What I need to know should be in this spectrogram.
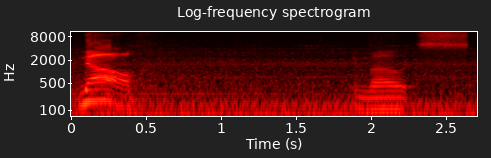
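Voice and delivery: normal talking voice

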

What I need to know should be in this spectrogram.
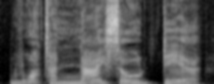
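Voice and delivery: fond little remark, drawn out; girl's voice. A narrator's reading. Sister praising the old lady, lightly voiced girl.

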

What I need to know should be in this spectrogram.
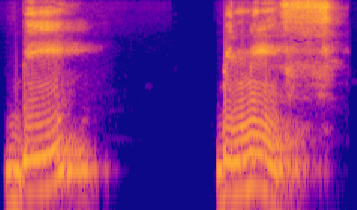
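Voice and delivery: BE alone, pause, then BENEATH; BE held up before BENEATH; syllable demonstration. Shown as a demonstration. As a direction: break off BE, then the whole BENEATH. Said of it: "We say be".

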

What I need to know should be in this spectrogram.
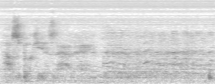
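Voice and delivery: hushed, eerie whisper; spooky whisper. Acted. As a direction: breathe it like a ghost story. Spooky remark after head voices.

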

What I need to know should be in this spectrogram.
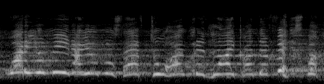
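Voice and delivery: very high, indignant mother voice; imitated mother. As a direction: object as Mom, high-pitched and put-on. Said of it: "And she goes".

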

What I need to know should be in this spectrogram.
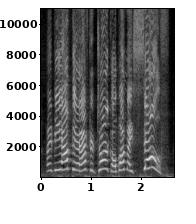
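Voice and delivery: kind of afraid. Pretend. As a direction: fret aloud, pitch lifted, playfully scared. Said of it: "I'm kind of afraid".

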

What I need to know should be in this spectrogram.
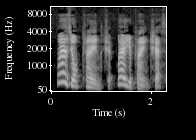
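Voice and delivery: put-on high curious child voice; girl's voice. A narrator's reading. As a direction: ask it as a curious little girl. Dido asks Simon.

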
